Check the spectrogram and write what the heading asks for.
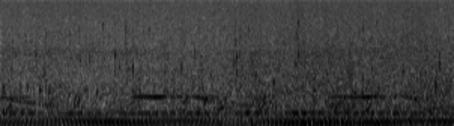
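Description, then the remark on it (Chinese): A steady, continuous wash of rushing water with a deep low rumble underneath and a couple of brief high whistling tones drifting over it. No one speaks. “你能感觉到阵阵水流从你身边快速经过，大大小小的水珠轻轻溅洒到你的全身”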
